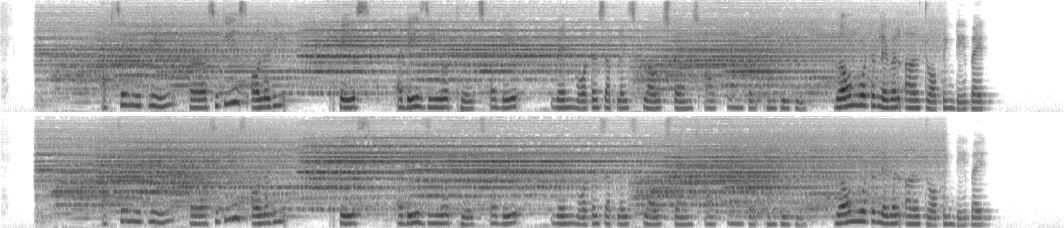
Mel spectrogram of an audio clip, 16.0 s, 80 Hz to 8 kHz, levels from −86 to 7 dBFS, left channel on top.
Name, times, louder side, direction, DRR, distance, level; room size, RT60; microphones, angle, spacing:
sound 1, 0.5-14.2, right 2 dB, 15° right, 0.5 m, -22 dB
voice 1, 1.5-4.3 4.9-5.6 5.9-7.8 8.3-14.8, left 4 dB, 55° left, 8 dB, 0.4 m, -24 dB
5.1 x 4.2 x 4.4 m, 0.34 s
head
